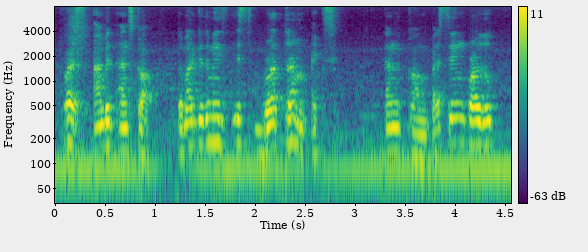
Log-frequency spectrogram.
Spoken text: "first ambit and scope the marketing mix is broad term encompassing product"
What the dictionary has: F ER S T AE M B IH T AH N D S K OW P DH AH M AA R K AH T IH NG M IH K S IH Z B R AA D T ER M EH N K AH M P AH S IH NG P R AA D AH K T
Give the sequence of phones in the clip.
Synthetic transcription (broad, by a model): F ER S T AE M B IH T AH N S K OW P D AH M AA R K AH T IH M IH S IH S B R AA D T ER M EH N K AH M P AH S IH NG P R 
